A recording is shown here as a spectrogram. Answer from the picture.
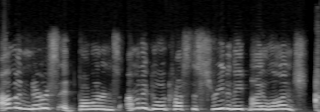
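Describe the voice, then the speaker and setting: Put-on character voice from a man, pitched extremely high. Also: moderate pace. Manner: put-on, sweet, mocking.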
